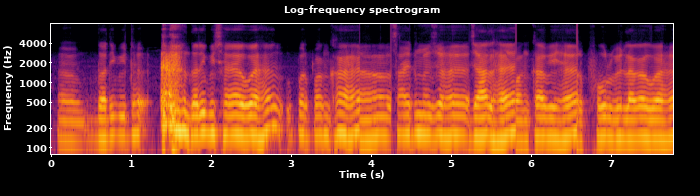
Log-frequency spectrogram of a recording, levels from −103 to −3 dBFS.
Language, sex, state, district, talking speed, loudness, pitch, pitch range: Bhojpuri, male, Bihar, East Champaran, 190 wpm, -22 LUFS, 150 Hz, 140-155 Hz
